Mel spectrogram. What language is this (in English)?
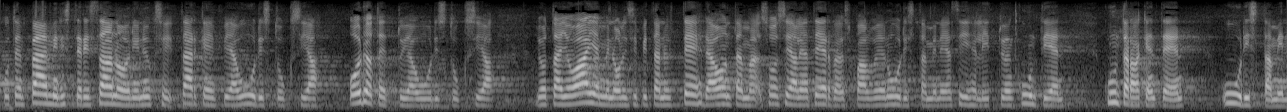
Finnish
